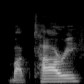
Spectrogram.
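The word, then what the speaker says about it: Bakhtiari: the the packers offensive line they have david bakhtari and that's how you say his name uh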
